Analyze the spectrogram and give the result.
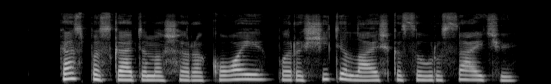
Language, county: Lithuanian, Vilnius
